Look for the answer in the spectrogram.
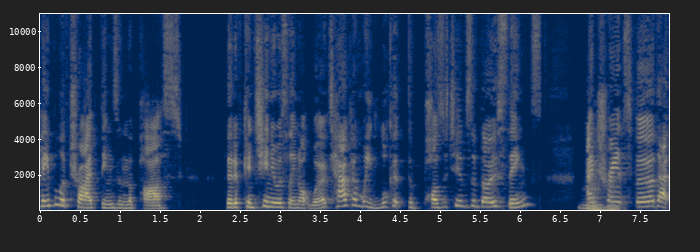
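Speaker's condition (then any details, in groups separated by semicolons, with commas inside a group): No condition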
